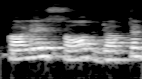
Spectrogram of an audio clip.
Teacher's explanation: आ और ओ के बीच का साउंड है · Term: आगत स्वर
